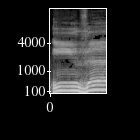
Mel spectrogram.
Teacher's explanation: huruf dzal yang berfathah a bertemu dengan huruf alif yang tidak berharakat maka huruf kita baca dengan panjang dua harakat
